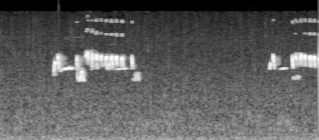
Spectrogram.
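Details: Songbird used as fill-in song material for training cage birds, in the 'tembakan' style; two bursts of high, rapid chattering notes with a short trill between them, separated by about a second of quiet.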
